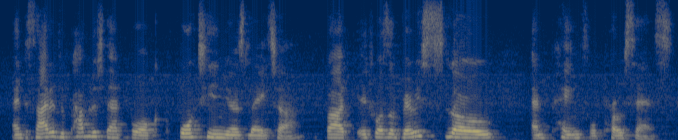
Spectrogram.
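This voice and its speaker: A woman with a Zimbabwean accent hosts an online workshop, speaking in a measured, deliberate way with emphatic repetition. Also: fairly low pitch. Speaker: workshop host and author coach. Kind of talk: online workshop presentation to camera. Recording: dull, lo-fi webinar audio.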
